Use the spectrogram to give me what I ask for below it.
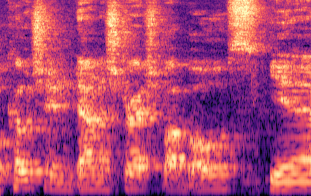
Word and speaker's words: Bowles: Obviously, you had the questionable coaching down the stretch by Bowles.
